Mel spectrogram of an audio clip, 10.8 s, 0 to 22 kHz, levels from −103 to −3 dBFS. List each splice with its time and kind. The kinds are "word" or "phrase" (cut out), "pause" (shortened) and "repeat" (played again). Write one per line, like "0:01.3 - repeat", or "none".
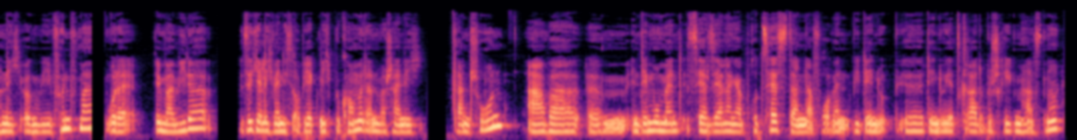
0:00.9 - word
0:07.1 - word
